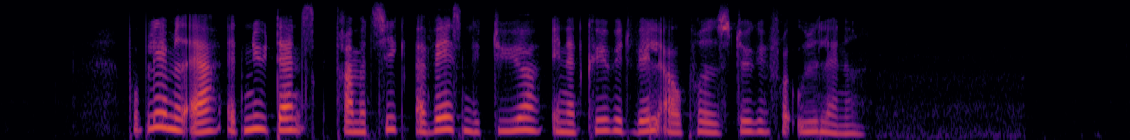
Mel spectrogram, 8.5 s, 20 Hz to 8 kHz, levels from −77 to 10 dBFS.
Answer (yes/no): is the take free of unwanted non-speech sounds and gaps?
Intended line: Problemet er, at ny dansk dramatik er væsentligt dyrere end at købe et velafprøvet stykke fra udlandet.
yes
